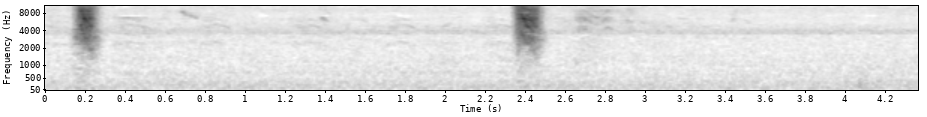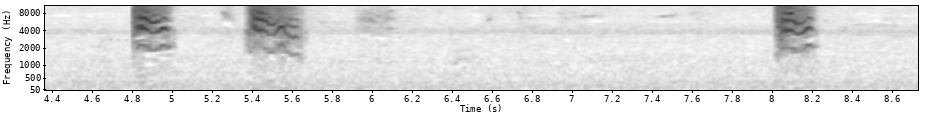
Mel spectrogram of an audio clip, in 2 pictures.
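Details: Female double-collared seedeater calling to prompt males to sing: five brief, piercing high chips, two of them close together, spread over several seconds against a faint steady hum.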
